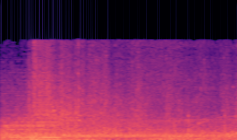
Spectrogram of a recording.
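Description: Film sound effect of a giant egg bursting open: a deep boom about a third of a second in, then a long rushing hiss like liquid spraying out.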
